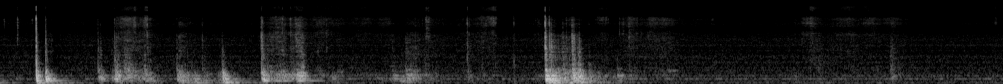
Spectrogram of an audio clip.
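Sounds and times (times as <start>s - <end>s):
rubbing and scraping on hard surface: 1.0s - 5.1s.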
